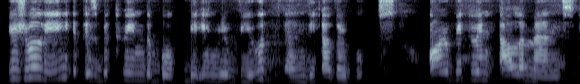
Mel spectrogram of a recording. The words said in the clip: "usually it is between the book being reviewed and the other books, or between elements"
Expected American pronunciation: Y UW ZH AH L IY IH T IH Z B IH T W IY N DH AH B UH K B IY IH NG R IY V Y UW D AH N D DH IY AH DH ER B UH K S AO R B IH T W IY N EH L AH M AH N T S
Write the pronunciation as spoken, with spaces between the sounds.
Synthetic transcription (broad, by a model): Y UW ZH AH L IY IH T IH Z B IH T W IY N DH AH B UH K B IY IH NG R IY V Y UW D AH N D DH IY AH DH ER B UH K S AO R B IH T W IY N EH L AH M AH N T S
